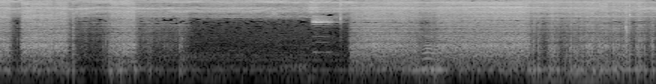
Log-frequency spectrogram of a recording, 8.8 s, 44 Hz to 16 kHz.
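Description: LPG jewellery soldering torch, fitted with its No. 1 jet, running with a steady gas-and-flame hiss. About two and a half seconds in the hiss drops away for about two seconds; a sharp click comes just before it returns.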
